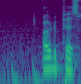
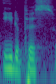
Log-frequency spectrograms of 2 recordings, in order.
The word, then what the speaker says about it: Oedipus: I don't know what fate Oedipus was talking about, but... Or Oedipus. Oedipus. Oedipus. Everyone pronounces it differently, bro.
